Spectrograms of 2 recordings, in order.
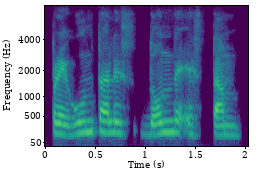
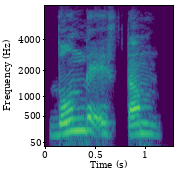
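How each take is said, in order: First: Said in the usual way. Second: Slow, drawn-out question tune on ¿Dónde están?; direct question. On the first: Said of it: "Vieron que acá no tiene lo, ese signo de interrogación". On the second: Shown as a demonstration. Teacher models a direct question for the class, slow and questioning. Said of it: "Si yo dijera".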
